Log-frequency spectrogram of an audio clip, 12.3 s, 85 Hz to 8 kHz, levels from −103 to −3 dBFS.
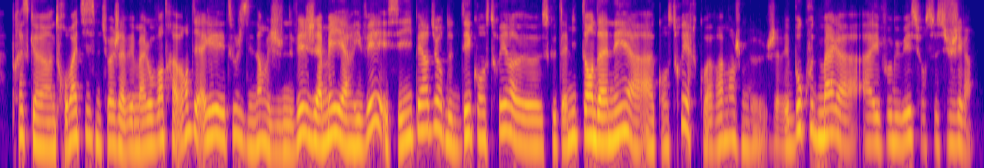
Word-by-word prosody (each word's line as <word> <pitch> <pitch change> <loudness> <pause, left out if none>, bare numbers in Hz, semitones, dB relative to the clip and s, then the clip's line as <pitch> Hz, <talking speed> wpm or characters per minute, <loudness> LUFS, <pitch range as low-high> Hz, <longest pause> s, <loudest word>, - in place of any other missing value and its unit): presque 205 -2 -3
un 155 -3 0
traumatisme, 190 +3 -1
tu 165 +2 -7
vois? 170 - +1
J'avais 150 -2 0
mal 145 +2 0
au 160 - +1
ventre 185 +2 -3
avant 215 - 0
d'y 230 - 0
aller 205 +2 +3
et 185 - 0
tout. 210 +3 -6
Je 195 - -2
disais: 155 -3 -4
«Non, 175 +3 -1
mais 165 -4 -1
je 135 0 -4
ne 140 - -3
vais 210 +8 +3
jamais 185 +2 +4
y 205 - +5
arriver». 165 - +2
Et - - 0
c'est 160 +1 -2
hyper 220 +7 +2
dur 250 -1 -1
de 175 -3 0
déconstruire, 205 +7 0
heu, 160 -3 +1
ce 150 - -5
que 170 - -6
tu - - -6
as - - 0
mis 195 +2 +2
tant 200 -1 +5
d'années 190 +5 +5
à 150 -7 -2
à 155 - -3
construire 190 - -6
quoi. - - -7
Vraiment, 175 +4 -4
je 160 -2 -4
me 160 +3 -9
j'avais - - -6
beaucoup 240 +7 -1
de 195 - +2
mal 205 +1 +3
à 165 -2 -4
à 170 - -8
évoluer 170 +2 -2
sur 175 -4 -8
ce 170 +2 -7
sujet-là. 170 0 -4
175 Hz, 270 wpm, -24 LUFS, 160-200 Hz, -, y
